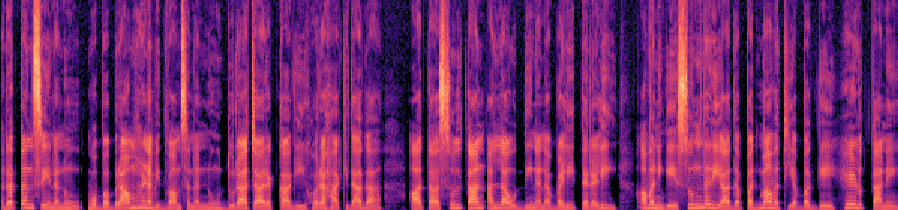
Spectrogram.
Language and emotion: Kannada, neutral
